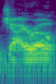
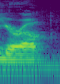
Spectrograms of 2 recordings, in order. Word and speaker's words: gyro: meat lamb nero meat um some people do pronounce it gyro and i think it's just like an anglo-sized version but it's a euro for those in the peanut gallery i haven't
